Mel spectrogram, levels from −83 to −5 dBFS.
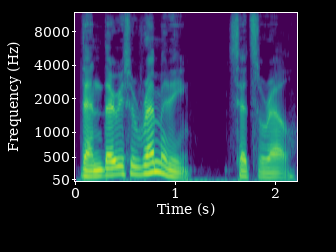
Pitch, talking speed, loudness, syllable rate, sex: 130 Hz, 190 wpm, -18 LUFS, 6.4 syllables/s, male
